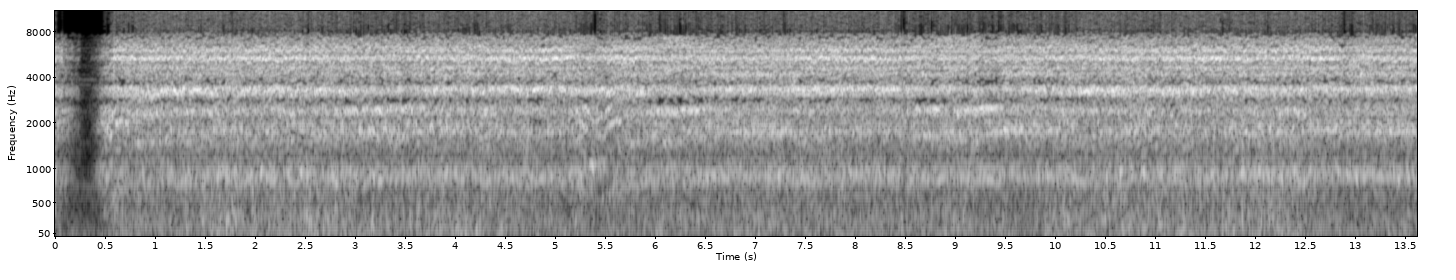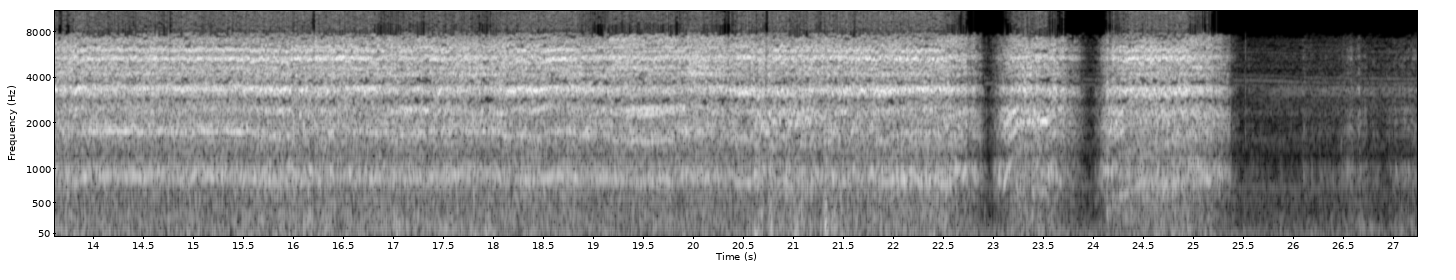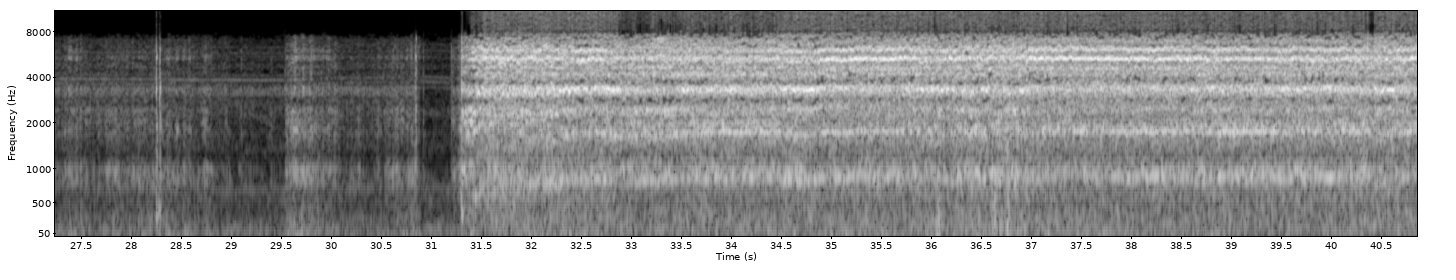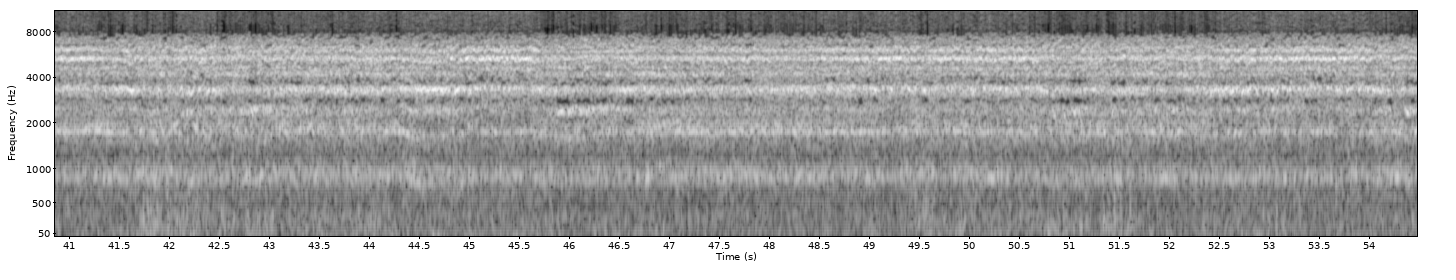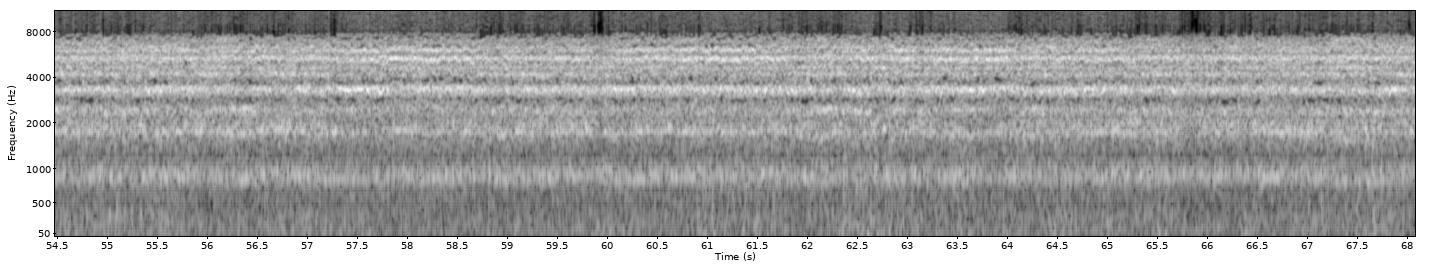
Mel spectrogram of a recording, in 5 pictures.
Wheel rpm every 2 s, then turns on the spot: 140, 220, 200, 220, 220, 220, 230, 230, 230, 220, 210, 120, 80, 10, 20, 60, 210, 230, 230, 230, 230, 230, 220, 230, 230, 230, 230, 230, 230, 230, 230, 230, 230, 230.
22-24 26-30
